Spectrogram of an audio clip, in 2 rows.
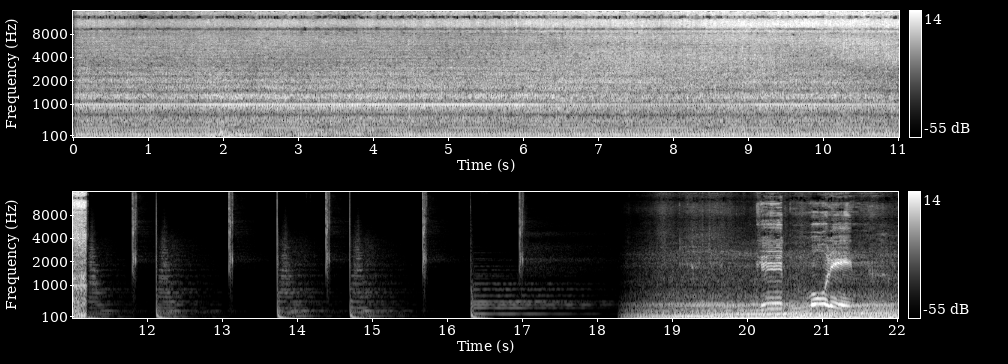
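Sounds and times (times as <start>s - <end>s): pressure washer engine drone: 0.0s - 11.2s, 18.3s - 22.0s
water spray hissing: 0.8s - 11.2s.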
